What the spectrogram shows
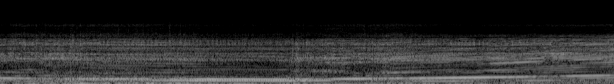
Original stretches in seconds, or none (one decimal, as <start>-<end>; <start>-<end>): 1.0-2.9; 3.9-6.1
